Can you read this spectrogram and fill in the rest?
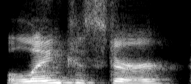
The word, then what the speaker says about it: Lancaster: It's in, I'm going to mess it, Lancaster, Pennsylvania. – No, you said it right.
